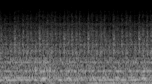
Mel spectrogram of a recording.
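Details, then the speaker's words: 1979 Chevrolet Caravan SS six-cylinder, first start after rebuild with new piston rings and worn crankshaft/camshaft timing gears addressed for front-engine noise and exhaust smoke: smooth, even, quiet mid-pitched hum with no knocks; normal running. "Que loucura cara muito silencioso"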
